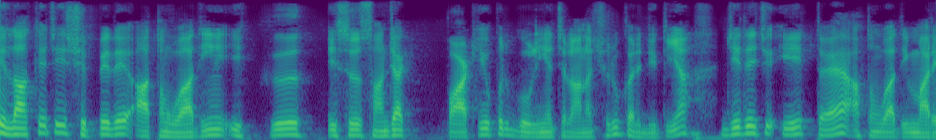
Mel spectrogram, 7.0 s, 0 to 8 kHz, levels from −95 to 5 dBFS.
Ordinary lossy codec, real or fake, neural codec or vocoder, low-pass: none; fake; codec, 16 kHz, 1 kbps, X-Codec, WavLM features, trained on Multilingual LibriSpeech; none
